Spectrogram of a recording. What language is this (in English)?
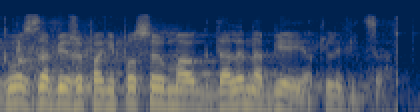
Polish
